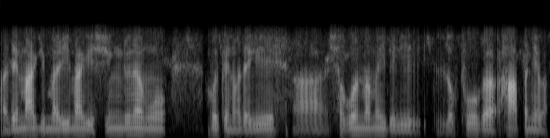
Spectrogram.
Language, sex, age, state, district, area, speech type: Manipuri, male, 18-30, Manipur, Kangpokpi, urban, conversation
